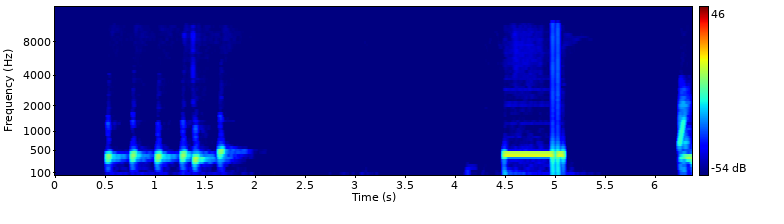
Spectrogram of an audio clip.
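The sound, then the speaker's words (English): A phone line gives a quick run of five short electronic beeps, then after a pause a loud, steady tone cut off by a click, like a busy signal, as a man is called again on his phone. “I called Jimmy again.”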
